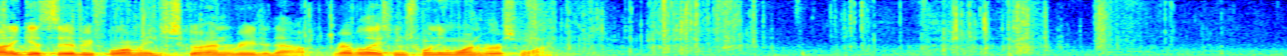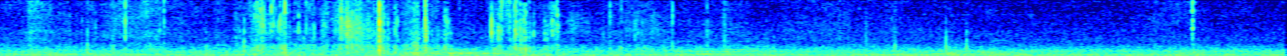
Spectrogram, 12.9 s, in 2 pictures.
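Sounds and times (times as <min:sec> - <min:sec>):
speech: 0:00.0 - 0:03.0
Bible pages being flipped: 0:00.7 - 0:06.2, 0:06.9 - 0:10.2.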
